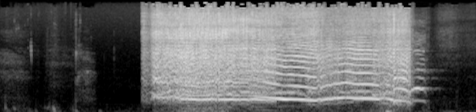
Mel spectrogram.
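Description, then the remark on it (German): A person imitates an elephant trumpeting with a loud, sustained, brassy blare lasting almost three seconds, its pitch wavering slightly before cutting off. Faint soft sounds come before it. “Elefant kann ich gut.”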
